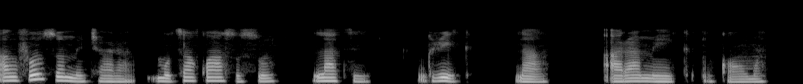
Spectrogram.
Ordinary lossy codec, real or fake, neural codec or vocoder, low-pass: none; real; none; 5.4 kHz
